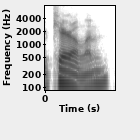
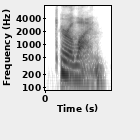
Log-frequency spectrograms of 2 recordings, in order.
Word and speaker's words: Caroline: Is it Caroline or Carolyn? Caroline.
